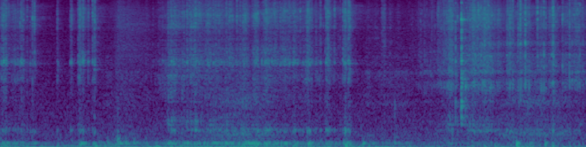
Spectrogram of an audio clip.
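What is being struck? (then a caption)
Metal-backed bristle hairbrush. Long pink acrylic nails scratch the dense bristles of a vintage hairbrush with an embossed bronze-coloured metal back and handle, held in front of the mic, and tap on its metal back. A steady, bright, crackling scratch runs throughout over a soft low rumble, with a few sharper clicks standing out near the end.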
